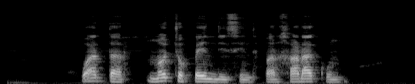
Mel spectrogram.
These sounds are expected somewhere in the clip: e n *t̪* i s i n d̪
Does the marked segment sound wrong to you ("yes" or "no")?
yes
